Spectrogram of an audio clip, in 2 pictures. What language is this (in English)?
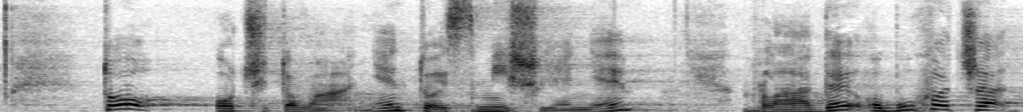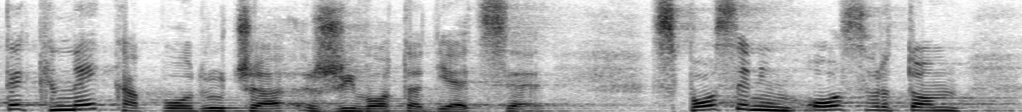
Croatian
